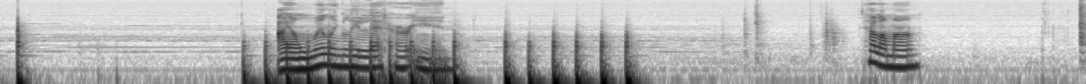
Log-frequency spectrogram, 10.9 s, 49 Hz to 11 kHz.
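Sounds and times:
woman banging heavily on a door: 2.4 - 6.5
speech: 2.8 - 4.6, 8.7 - 9.3.

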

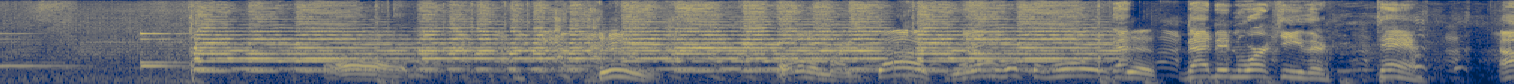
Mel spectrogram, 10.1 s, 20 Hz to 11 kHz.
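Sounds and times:
car horn honking: 0.1 - 7.7
laughter: 2.3 - 4.5, 5.1 - 10.0
speech: 4.0 - 4.5, 5.8 - 10.0.

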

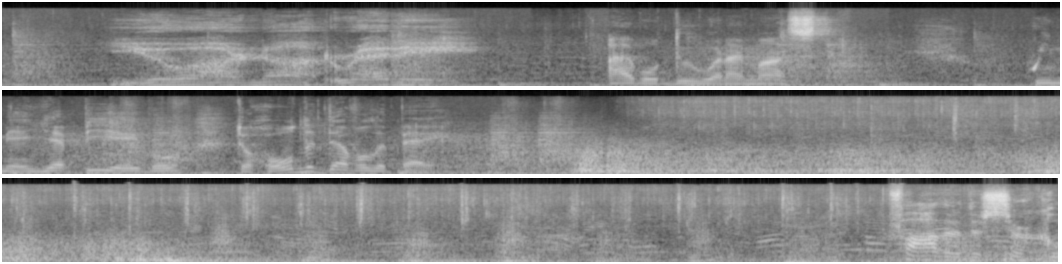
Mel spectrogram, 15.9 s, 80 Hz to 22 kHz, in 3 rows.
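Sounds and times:
speech: 0.6 - 2.4, 3.0 - 4.4, 5.2 - 8.4, 15.1 - 15.8
heavy rain downpour: 8.2 - 15.8.

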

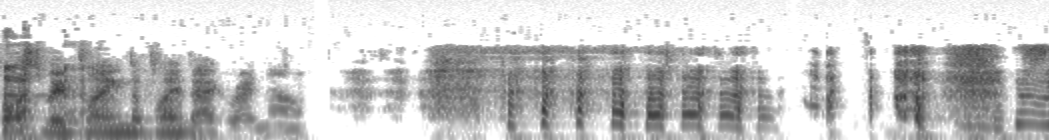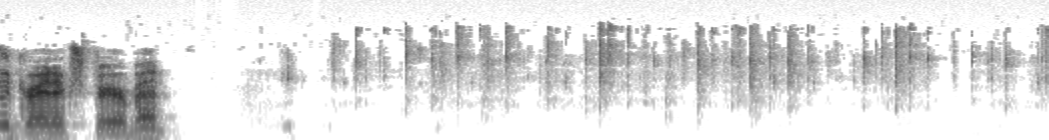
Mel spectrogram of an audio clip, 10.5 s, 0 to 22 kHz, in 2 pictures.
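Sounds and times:
laughter: 0.0 - 0.8, 2.1 - 5.3
speech: 0.0 - 1.6, 5.0 - 6.2
typing on a computer keyboard: 6.9 - 10.4.

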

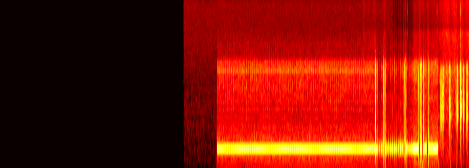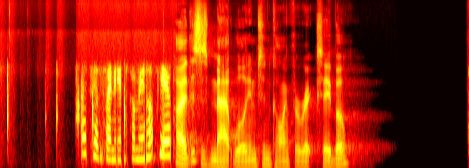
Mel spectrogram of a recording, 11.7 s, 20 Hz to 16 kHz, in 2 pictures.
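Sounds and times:
telephone dial tone as a phone call is placed: 2.7 - 6.0
clicks and short telephone dialing beeps: 4.6 - 8.0
faint telephone blips: 5.2 - 8.0
speech: 7.0 - 10.4.

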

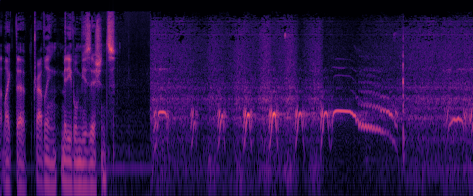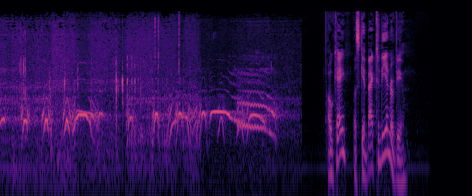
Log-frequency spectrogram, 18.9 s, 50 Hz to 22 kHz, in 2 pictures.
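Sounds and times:
speech: 0.0 - 2.4, 16.1 - 17.7
barred owl hooting: 3.0 - 8.1, 8.8 - 15.5.

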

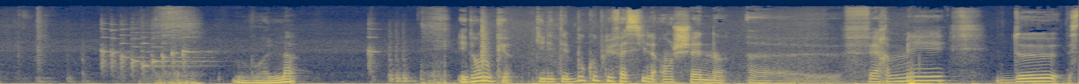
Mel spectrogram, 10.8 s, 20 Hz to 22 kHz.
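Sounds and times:
phone melodic electronic ringtone: 1.0 - 2.3
low rumbling background: 1.6 - 3.7, 4.3 - 10.7
speech: 4.0 - 7.9, 8.7 - 10.7.

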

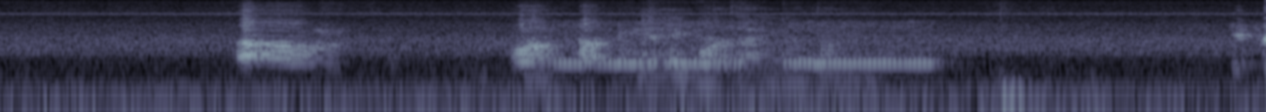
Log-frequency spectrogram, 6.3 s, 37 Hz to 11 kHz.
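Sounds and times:
voices talking: 1.2 - 1.8, 2.5 - 4.7, 6.2 - 6.3
telephone ringback tone on an outgoing call: 2.6 - 4.7.

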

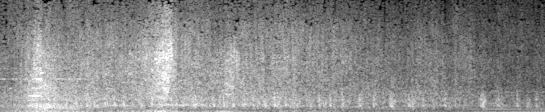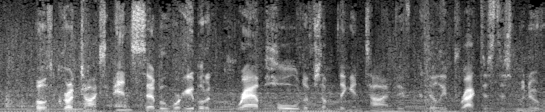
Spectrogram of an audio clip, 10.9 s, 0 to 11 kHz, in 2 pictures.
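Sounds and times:
roaring rush of wind from a giant magical fan blasting ship sails: 0.0 - 6.8
low rumbling churn of a ship rocked violently: 0.0 - 10.8
speech: 5.8 - 10.8.

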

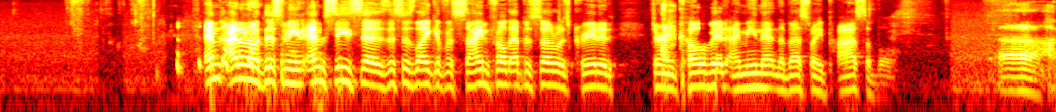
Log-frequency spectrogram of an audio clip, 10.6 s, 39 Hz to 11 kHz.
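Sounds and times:
person crunching chewing on a cone: 0.6 - 1.7
laughter: 1.6 - 2.8
speech: 2.0 - 9.2, 10.0 - 10.5.

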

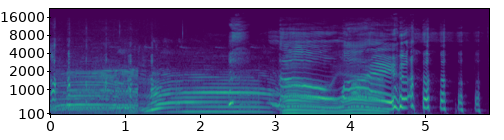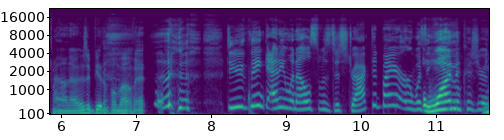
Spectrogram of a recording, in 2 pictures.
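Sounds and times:
laughter: 0.0 - 1.5, 2.4 - 7.9
person imitating a cow mooing: 0.0 - 4.6
speech: 5.5 - 7.7, 8.6 - 11.7.

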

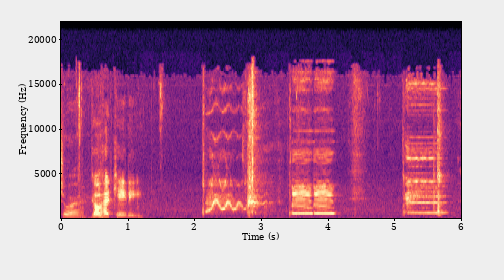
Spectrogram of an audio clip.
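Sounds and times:
speech: 0.0 - 1.4, 2.1 - 3.9
flat steady quiz buzzer buzz: 2.2 - 5.9.

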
